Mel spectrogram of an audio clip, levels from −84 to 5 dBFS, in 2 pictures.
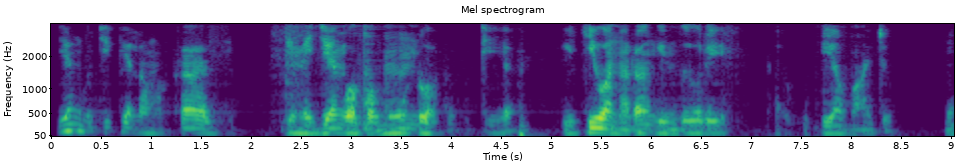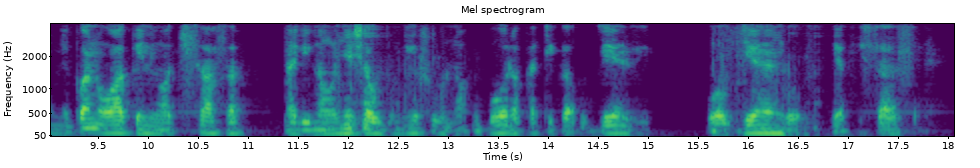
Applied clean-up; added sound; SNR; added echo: neural mask model DeepFilterNet 3.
